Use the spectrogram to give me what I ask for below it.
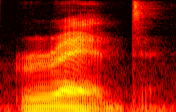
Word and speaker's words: read: da mesma forma read mas a pronúncia é read tá Red eu vou colocar aqui a diferença aqui eu tenho som i e aqui eu tenho o som e para você lembrar depois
